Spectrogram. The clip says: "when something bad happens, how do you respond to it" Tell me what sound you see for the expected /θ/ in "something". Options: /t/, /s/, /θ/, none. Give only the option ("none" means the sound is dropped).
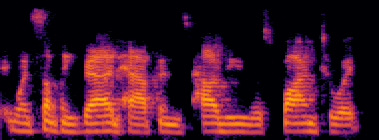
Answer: /θ/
